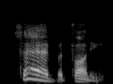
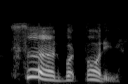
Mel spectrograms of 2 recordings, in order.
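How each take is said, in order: First: Said in the usual way. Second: Sad but funny said higher and louder, hitting Sad hard; punched emphasis. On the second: Acted. Vlogger repeats his verdict to viewers, emphatic. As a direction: push Sad up high and loud. Repeating phrase with rising force.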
